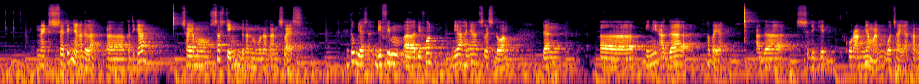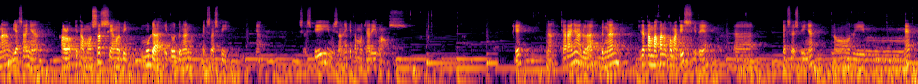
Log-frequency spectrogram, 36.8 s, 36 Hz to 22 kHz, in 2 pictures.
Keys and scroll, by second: 0.0-2.2 typing, 5.7 /, 22.0 \, 22.5 v, 25.6-27.3 typing, 29.2 shift+g, 30.4 i, 33.3 n, 34.7-36.7 typing.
